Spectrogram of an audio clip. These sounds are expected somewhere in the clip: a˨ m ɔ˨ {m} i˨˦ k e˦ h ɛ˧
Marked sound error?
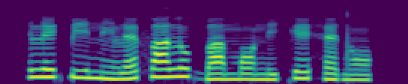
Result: yes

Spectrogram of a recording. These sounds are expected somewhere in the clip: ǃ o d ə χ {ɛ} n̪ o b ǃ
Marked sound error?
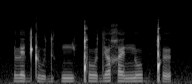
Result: no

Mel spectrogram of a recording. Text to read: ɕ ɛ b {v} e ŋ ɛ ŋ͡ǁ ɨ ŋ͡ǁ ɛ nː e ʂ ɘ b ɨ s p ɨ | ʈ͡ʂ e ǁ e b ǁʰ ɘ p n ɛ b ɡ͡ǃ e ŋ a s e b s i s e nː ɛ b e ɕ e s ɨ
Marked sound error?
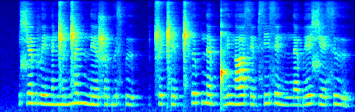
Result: no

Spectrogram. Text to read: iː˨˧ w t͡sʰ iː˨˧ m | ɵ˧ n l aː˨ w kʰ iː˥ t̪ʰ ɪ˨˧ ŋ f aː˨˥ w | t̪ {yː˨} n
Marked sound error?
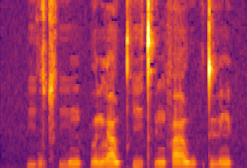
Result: yes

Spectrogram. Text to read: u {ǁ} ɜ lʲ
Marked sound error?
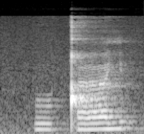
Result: yes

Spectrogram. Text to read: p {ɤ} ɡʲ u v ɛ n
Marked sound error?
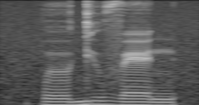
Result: no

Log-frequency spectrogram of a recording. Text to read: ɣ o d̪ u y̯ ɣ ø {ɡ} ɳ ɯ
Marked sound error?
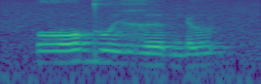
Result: no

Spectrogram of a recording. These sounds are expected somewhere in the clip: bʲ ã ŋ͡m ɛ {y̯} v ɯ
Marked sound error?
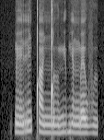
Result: yes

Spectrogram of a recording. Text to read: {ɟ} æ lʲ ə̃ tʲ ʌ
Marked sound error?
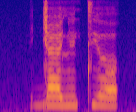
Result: no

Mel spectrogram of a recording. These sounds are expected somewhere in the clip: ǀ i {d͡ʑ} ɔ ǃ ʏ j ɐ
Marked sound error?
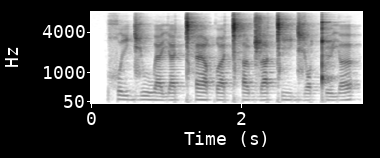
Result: no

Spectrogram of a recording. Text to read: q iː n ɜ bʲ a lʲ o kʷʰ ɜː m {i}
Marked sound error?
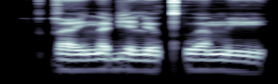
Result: no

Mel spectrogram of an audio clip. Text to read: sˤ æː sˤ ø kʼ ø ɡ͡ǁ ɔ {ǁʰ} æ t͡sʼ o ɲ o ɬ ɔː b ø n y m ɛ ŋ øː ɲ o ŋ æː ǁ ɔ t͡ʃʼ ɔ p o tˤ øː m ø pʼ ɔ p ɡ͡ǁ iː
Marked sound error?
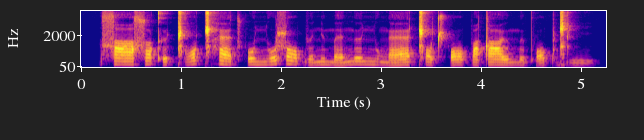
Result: no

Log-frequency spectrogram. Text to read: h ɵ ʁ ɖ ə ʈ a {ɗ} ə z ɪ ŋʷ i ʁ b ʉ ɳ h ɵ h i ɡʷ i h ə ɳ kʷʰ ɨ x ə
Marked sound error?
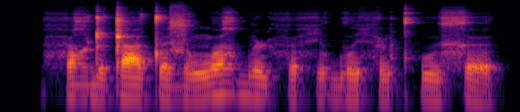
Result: yes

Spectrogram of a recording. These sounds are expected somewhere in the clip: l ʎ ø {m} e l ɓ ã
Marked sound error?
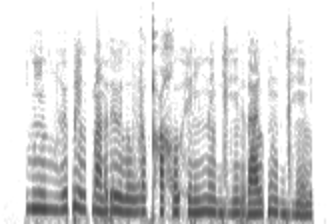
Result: yes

